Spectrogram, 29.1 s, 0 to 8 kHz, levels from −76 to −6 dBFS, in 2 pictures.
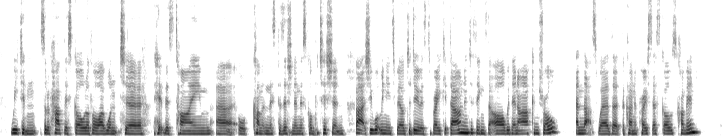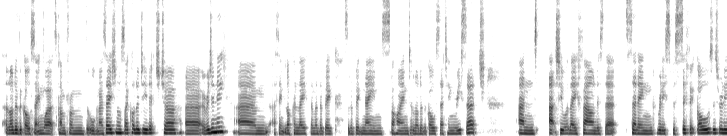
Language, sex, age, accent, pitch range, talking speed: English, female, 20-39, British, 170-200 Hz, 220 wpm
